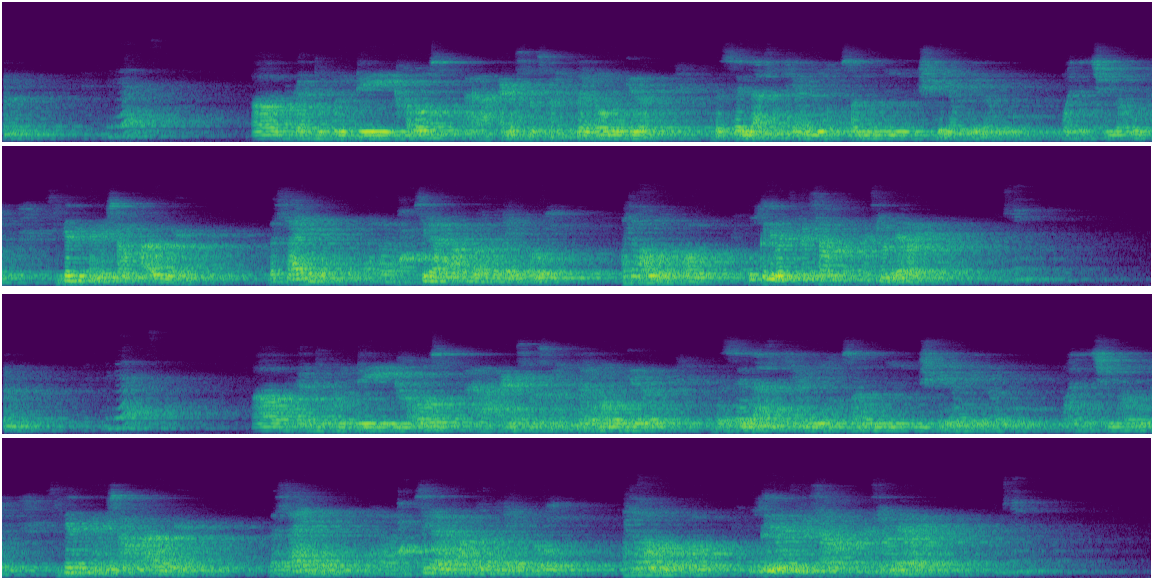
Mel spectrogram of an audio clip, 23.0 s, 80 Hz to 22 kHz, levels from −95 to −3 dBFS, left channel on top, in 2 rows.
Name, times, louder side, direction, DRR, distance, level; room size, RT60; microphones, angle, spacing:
voice 1, 1.0-1.3 15.4-16.3 17.7-17.9 21.4-21.7, left 1 dB, 30° right, -8 dB, 0.5 m, -36 dB
voice 2, 2.5-6.8 7.1-10.3 10.6-13.5 14.1-14.8 15.1-17.0 17.7-18.6 19.0-20.7, left 2 dB, 65° left, -7 dB, 0.4 m, -25 dB
2.2 x 2.0 x 3.0 m, 2.7 s
head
